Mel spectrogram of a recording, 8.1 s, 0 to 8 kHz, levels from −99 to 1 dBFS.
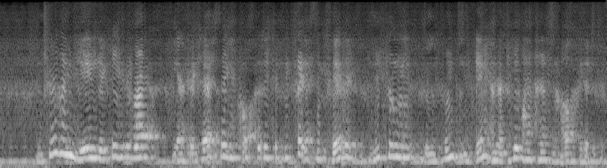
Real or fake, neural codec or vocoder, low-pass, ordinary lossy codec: fake; codec, 16 kHz, 1 kbps, FreqCodec, smaller model; none; none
